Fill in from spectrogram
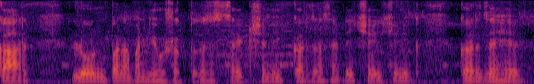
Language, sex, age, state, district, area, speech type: Marathi, male, 18-30, Maharashtra, Nashik, urban, spontaneous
